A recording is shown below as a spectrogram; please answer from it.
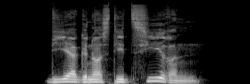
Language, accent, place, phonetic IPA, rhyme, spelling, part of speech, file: German, Germany, Berlin, [ˌdiaɡnɔstiˈt͡siːʁən], -iːʁən, diagnostizieren, verb, De-diagnostizieren.ogg
- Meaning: to diagnose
